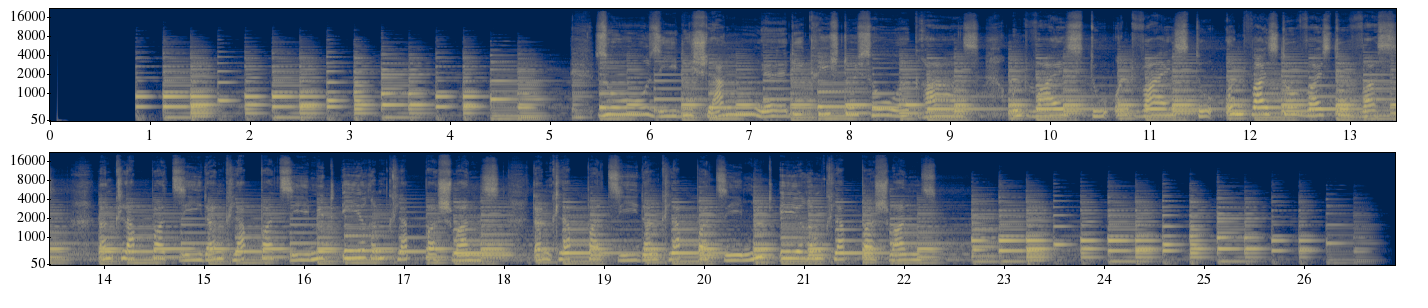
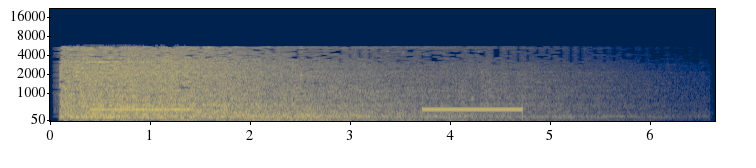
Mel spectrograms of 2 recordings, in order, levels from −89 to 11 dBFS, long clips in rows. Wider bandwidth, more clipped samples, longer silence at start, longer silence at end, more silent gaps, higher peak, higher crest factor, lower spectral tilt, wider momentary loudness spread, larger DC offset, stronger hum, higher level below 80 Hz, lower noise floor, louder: first, 19 kHz vs 6 kHz; second, under 0.1% vs 0.2%; first, 0.85 s vs 0.1 s; second, 0.25 s vs 1.55 s; neither; about the same, 0 dBFS vs 0 dBFS; about the same, 16 dB vs 14 dB; about the same, -5 dB/octave vs -5.5 dB/octave; second, 7 LU vs 16 LU; neither; neither; second, -42 dBFS vs -34 dBFS; second, -37 dBFS vs -55 dBFS; second, -17 LUFS vs -11 LUFS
